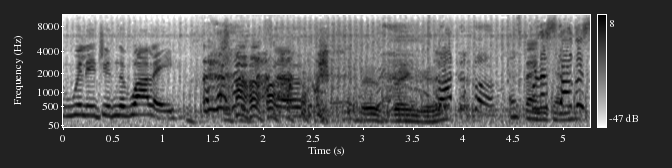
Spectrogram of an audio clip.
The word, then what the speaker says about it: Wengen: the funniest thing is we're all showing off here, pronouncing our W's as V's, but when the programme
